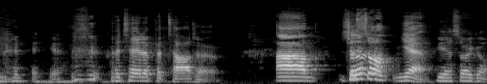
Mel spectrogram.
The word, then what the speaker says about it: Melee: So, but, the fact that they've got Melee there still, or Melee, however you pronounce it, there still is like massive. It's over 10 years old. Melee. It's actually Melee, yeah.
